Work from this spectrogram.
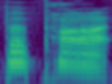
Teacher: In the common pronunciation of papa, the initial P is aspirated, whereas the medial P is not.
